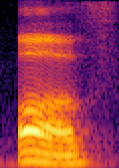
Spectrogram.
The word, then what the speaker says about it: of: Preste atenção aqui no of, é com som de V, esse of, e não F, porque OFF quer desligar ou desligado, esse sim quer dizer off, né?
